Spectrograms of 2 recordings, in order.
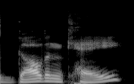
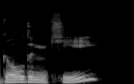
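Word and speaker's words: Galdin Quay: It's the I always thought it was Galdin Cay, spelled GALDINQUAY from Final Fantasy 15. But when I was looking some information up about it, apparently it's pronounced Golden Key.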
